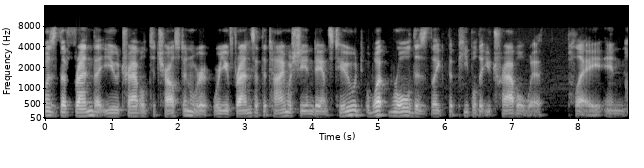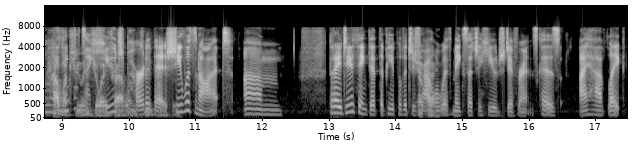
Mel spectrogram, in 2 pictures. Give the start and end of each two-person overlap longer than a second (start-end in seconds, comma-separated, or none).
8.7-10.8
